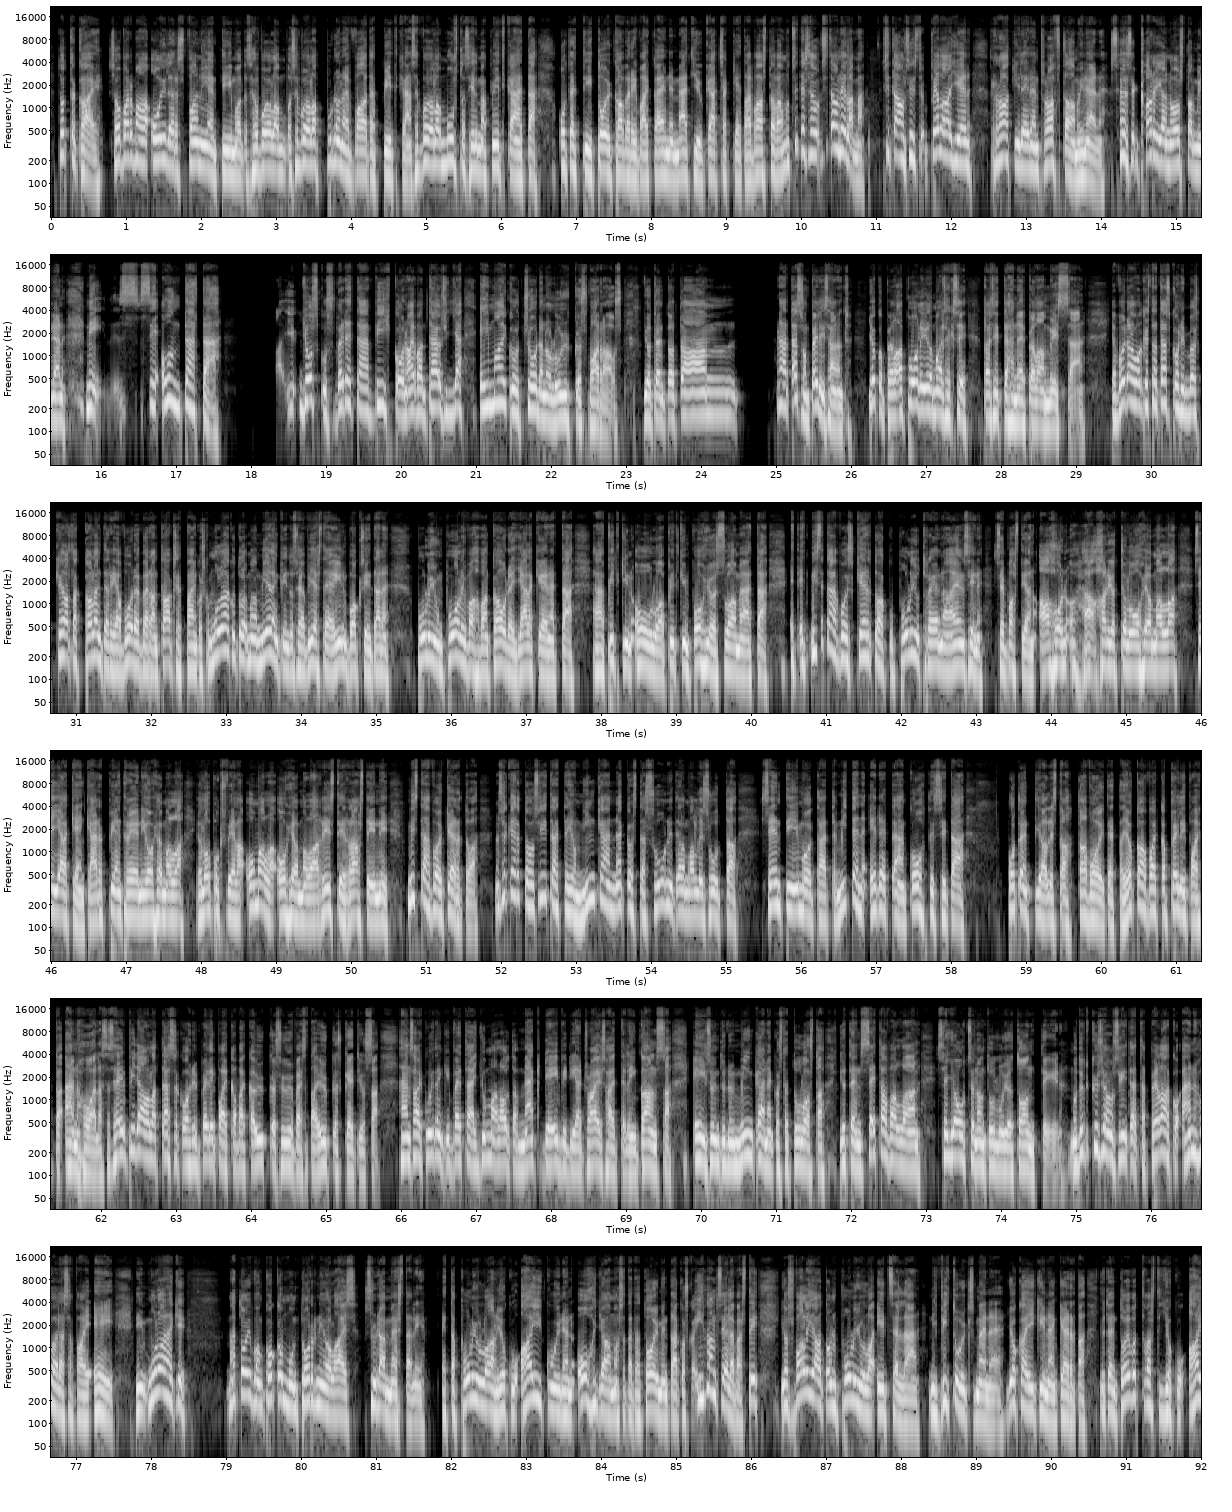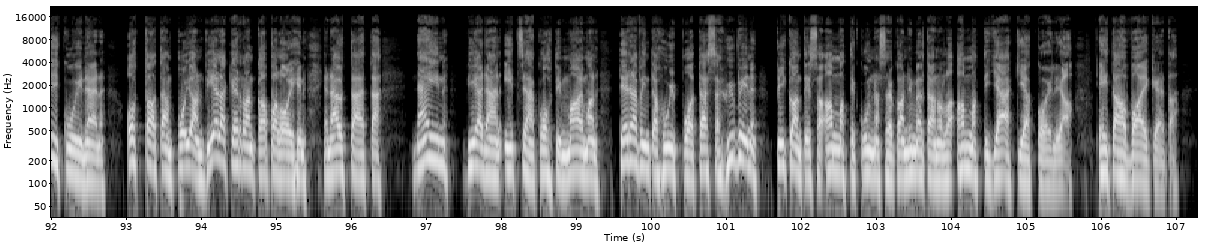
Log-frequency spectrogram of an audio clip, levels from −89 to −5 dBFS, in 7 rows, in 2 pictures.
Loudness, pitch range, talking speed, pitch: -20 LUFS, 125-170 Hz, 150 wpm, 145 Hz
